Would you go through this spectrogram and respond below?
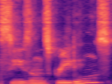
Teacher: When I'm saying season's greetings, watch out for the S's are Z sounds. The EA and EEE are both the tense E sound.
